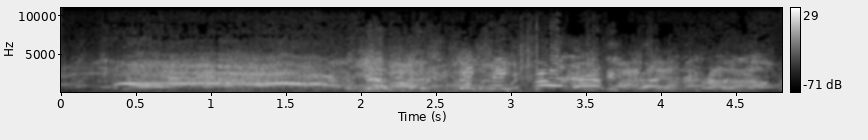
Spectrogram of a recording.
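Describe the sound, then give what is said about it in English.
Several women supporters shriek and wail at once, loud, in a chaotic overlapping crowd of cries and agitated chatter that rises and breaks in sobbing bursts, as uniformed police carry a coffin towards a helicopter. “The … brothers shouted that they had not been allowed to see their brother, and women supporters screamed and sobbed.”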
